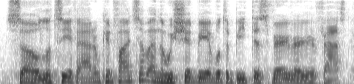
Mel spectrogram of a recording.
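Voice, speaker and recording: Excitable high-voiced young man. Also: very fast. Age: young adult. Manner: excitable, repetitive, addresses viewers. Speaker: gaming video host. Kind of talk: excited gameplay commentary. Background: faint music.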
